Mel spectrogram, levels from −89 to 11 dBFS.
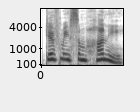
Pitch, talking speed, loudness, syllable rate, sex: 265 Hz, 235 wpm, -15 LUFS, 5.4 syllables/s, female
